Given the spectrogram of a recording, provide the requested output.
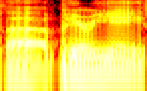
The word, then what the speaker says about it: Piriye: I'm pretty sure his name's pronounced Piriye, and if it's not, that's how it should be pronounced.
